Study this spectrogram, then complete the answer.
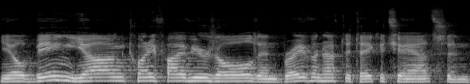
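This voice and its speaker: A man talks in an ordinary speaking voice, fairly high in pitch with ordinary variation. His pace is moderate. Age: 60s. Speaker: wagon and carriage builder. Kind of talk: casual vlog talk to camera.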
